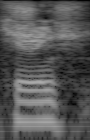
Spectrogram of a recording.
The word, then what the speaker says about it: Shaqiri: Shaqiri.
